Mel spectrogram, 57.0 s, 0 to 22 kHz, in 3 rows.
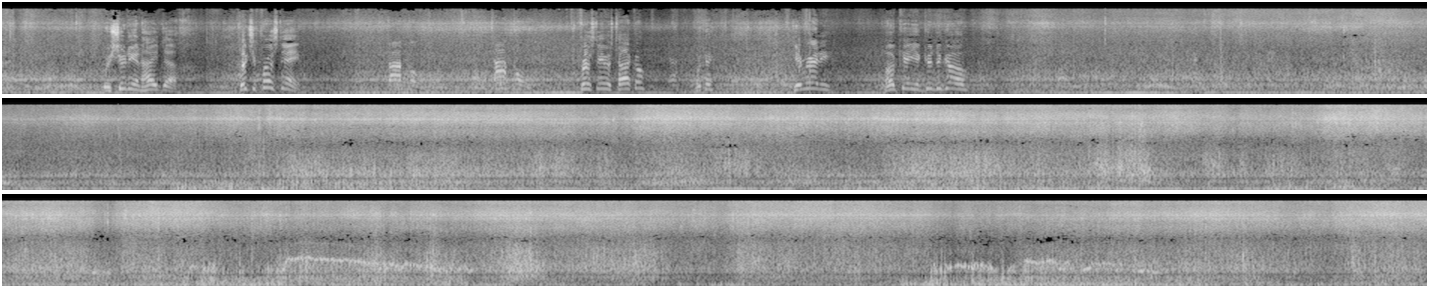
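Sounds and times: skis scraping over snow: 0:00.0 - 0:11.0, 0:11.7 - 0:57.0
wind buffeting microphone: 0:12.8 - 0:57.0.

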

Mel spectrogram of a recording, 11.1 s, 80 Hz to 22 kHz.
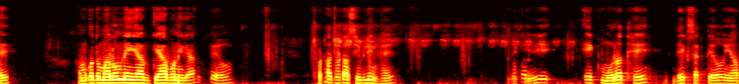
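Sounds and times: insects chirring: 0:03.5 - 0:08.8
man's voice: 0:04.6 - 0:06.1, 0:07.6 - 0:11.0.

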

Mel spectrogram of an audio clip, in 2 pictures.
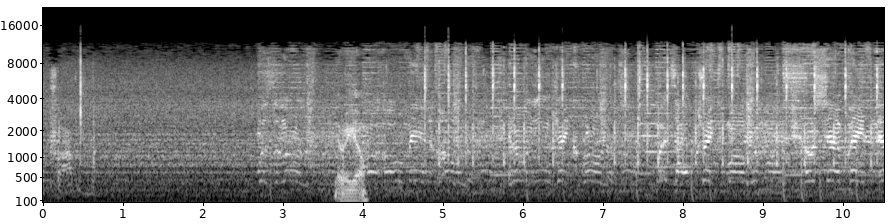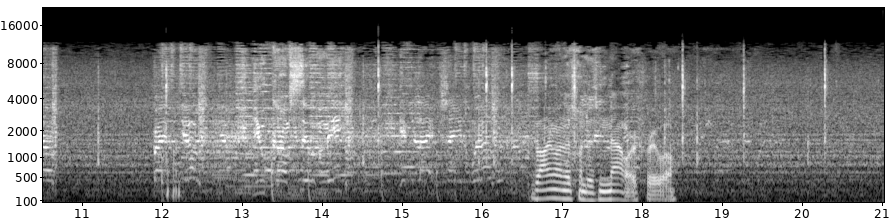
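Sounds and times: radio music with vocals: 0:00.0 - 0:00.8, 0:02.6 - 0:10.8, 0:11.8 - 0:19.8.

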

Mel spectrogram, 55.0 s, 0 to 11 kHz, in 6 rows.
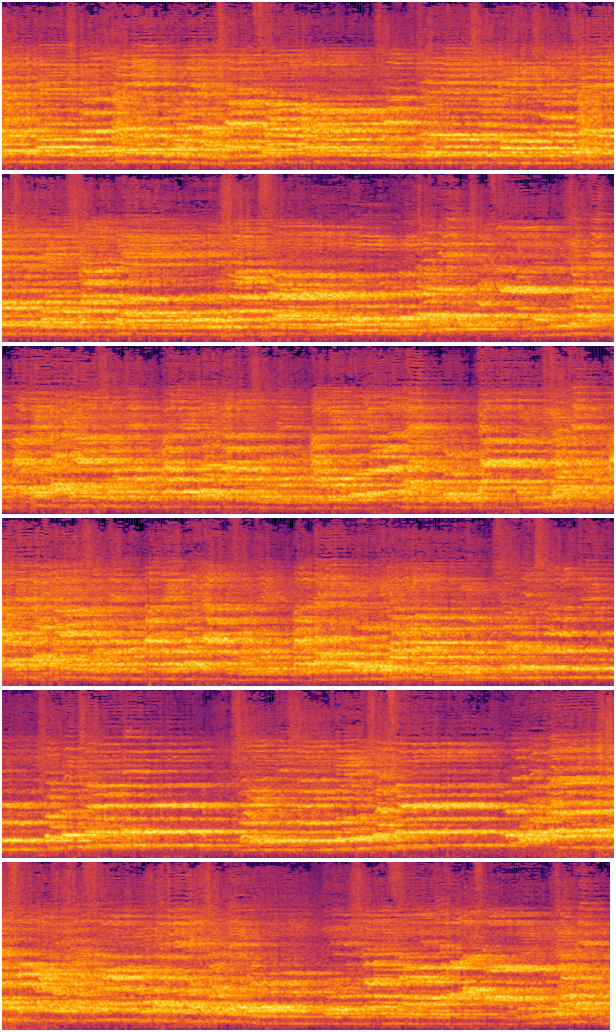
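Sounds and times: choir singing a cappella: 0:00.0 - 0:55.0.

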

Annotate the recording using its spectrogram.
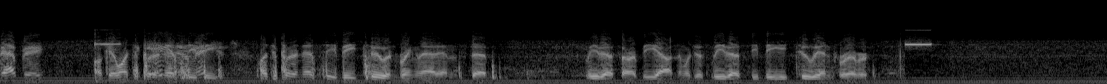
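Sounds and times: faint radio hiss and hum: 0:00.0 - 0:11.0
short high radio beep: 0:01.0 - 0:01.3.

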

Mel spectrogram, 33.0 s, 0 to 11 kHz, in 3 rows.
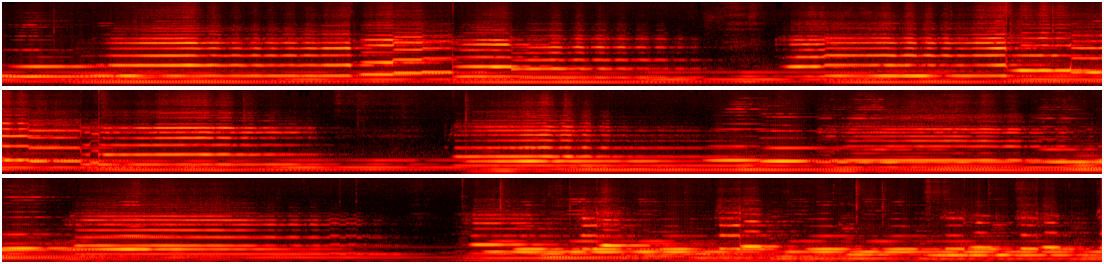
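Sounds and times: flute playing slow melody: 0:00.0 - 0:33.0.

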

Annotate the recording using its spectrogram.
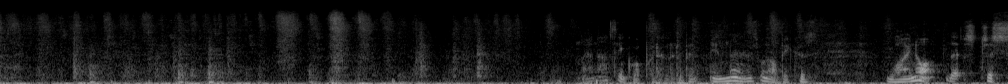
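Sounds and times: paintbrush scrubbing canvas: 0:00.0 - 0:08.2.

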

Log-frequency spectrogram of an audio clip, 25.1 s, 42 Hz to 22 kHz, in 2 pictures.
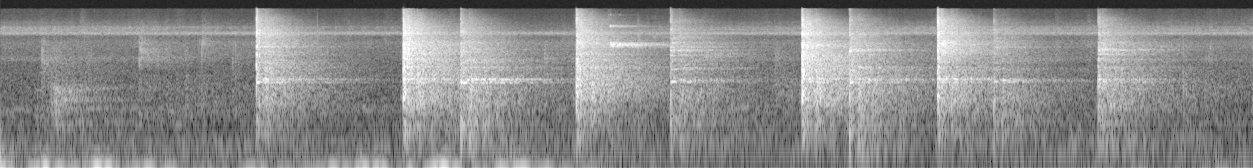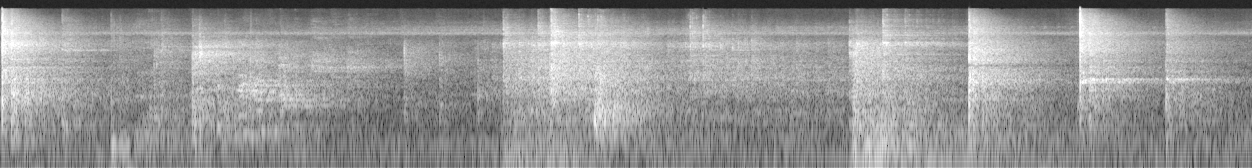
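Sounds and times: badminton racket hitting shuttlecock: 0:08.0 - 0:10.4, 0:11.0 - 0:11.7, 0:12.5 - 0:13.6, 0:22.2 - 0:24.9.

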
